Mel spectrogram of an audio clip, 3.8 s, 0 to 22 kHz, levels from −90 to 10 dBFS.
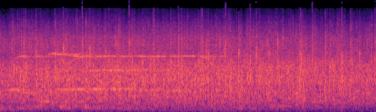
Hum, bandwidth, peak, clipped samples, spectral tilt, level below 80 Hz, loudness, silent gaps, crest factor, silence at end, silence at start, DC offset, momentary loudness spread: none; over 20 kHz; -4 dBFS; under 0.1%; -0.5 dB/octave; -58 dBFS; -16 LUFS; none; 14 dB; 0 s; 0 s; under 0.1%; 3 LU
